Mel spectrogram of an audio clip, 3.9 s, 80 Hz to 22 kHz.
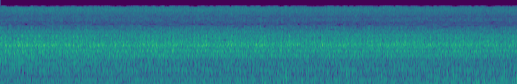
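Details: Mahindra Maxximo diesel with low pickup, codes P0193 and P0118, tops out at 30-40: low rumble holds same pitch as throttle is given; won't rev, rail pressure and coolant temperature sensors suspected.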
